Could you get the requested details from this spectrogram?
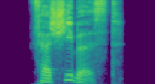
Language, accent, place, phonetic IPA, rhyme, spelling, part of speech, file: German, Germany, Berlin, [fɛɐ̯ˈʃiːbəst], -iːbəst, verschiebest, verb, De-verschiebest.ogg
- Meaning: second-person singular subjunctive I of verschieben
